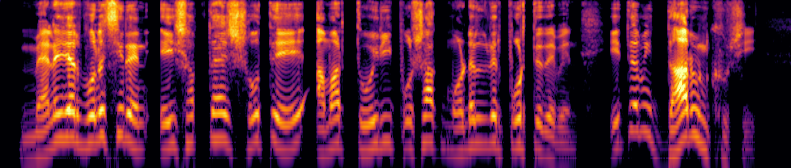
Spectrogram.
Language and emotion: Bengali, happy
